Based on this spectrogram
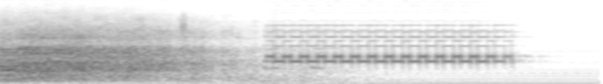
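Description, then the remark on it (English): After a noisy burst of laughter, a telephone rings once with a call from an ex-wife: a bright, rapidly trilling ring lasting just over a second, fairly loud, then cutting off. “Charlie picks up the phone and reads the display. It's your ex-wife.”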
